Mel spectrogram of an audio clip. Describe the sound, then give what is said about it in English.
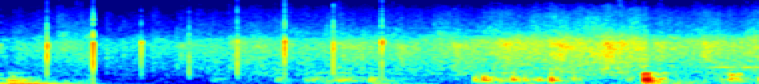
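An audience applauds to honor years of service. A few scattered, sharp claps come first, then the clapping swells into fuller, sustained applause. “That's a legacy of impact that's worth acknowledging and celebrating and thanking with a round of applause once again.”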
